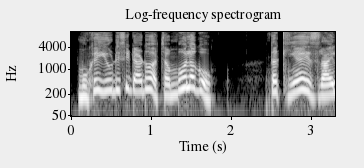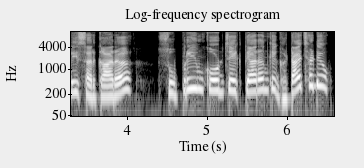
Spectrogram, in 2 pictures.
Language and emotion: Sindhi, surprised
